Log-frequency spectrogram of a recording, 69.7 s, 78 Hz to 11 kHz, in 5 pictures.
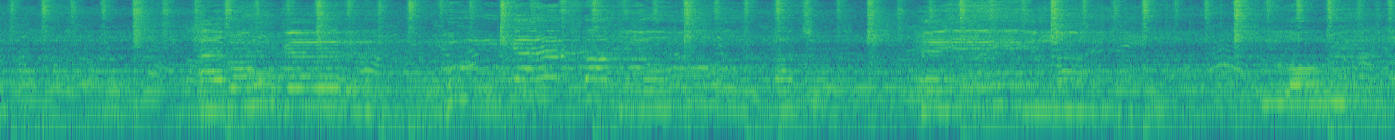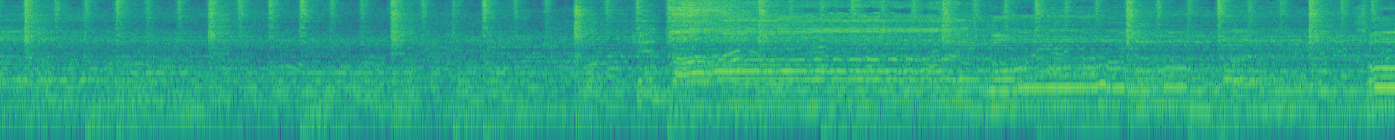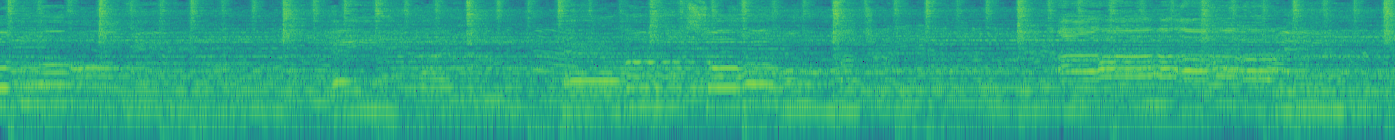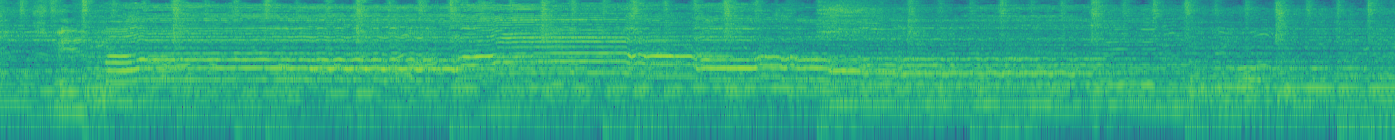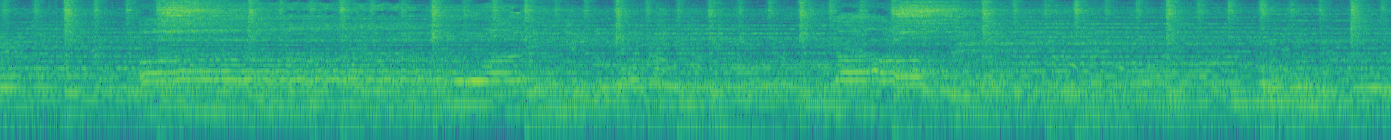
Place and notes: {"title": "Piazza Ospedaletto, Massa MS, Italia - Dedicato al Borgo del Ponte", "date": "2017-08-14 20:12:00", "description": "\"Oh, my love, my darling\nI've hungered for your touch\nA long, lonely time\nTime goes by so slowly\nAnd time can do so much\nAre you still mine?\nI need your love\"\nSulle note di Unchained Melody, come in un film di Scorsese, si apre la festa del quartiere, il 12 Agosto 2017", "latitude": "44.04", "longitude": "10.14", "altitude": "62", "timezone": "Europe/Rome"}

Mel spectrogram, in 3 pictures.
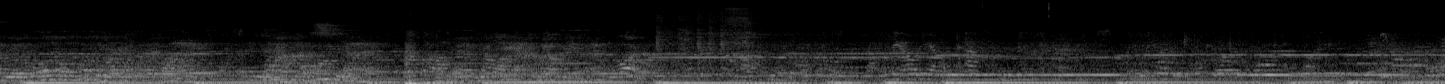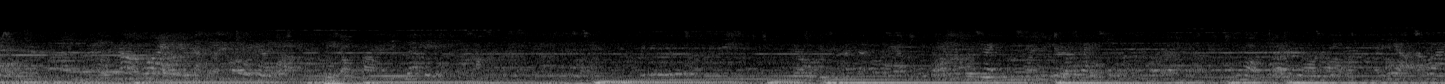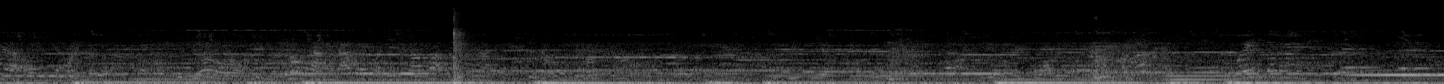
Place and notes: {"title": "三星鄉天山村, Yilan County - Funeral", "date": "2014-07-25 15:27:00", "description": "Funeral, Rainy Day, Small village, Traffic Sound\nSony PCM D50+ Soundman OKM II", "latitude": "24.66", "longitude": "121.62", "altitude": "136", "timezone": "Asia/Taipei"}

